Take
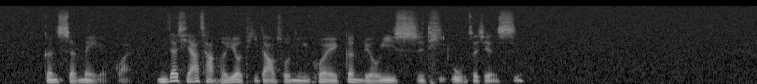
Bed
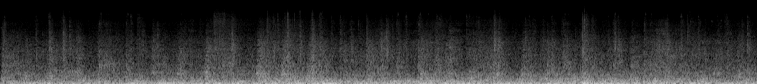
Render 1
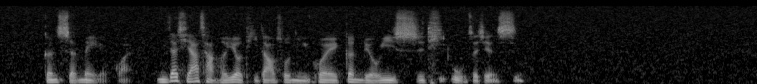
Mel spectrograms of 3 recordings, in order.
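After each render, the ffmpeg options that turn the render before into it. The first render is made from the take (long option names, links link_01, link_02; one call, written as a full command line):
ffmpeg -i in.wav -af "afftdn=noise_reduction=9:noise_floor=-43" out.wav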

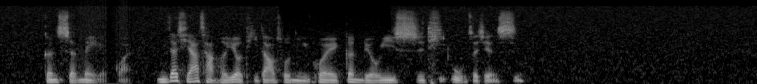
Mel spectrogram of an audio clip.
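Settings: ffmpeg -i in.wav -filter_complex "[0:a]asettb=1/sr,asplit=3[link_01][link_02][link_03];[link_01]atrim=end=0.784[link_04];[link_02]atrim=start=0.78:end=1.32,asetpts=PTS-STARTPTS,afade=type=in:duration=0.004:curve=qsin,afade=type=out:start_time=0.536:duration=0.004:curve=qsin,acrusher=bits=8:dc=4:mix=0:aa=0.000001[link_05];[link_03]atrim=start=1.316[link_06];[link_04][link_05]acrossfade=duration=0.004:curve1=hsin:curve2=qsin[link_07];[link_07][link_06]acrossfade=duration=0.004:curve1=qsin:curve2=hsin,asettb=1/sr,asplit=3[link_08][link_09][link_10];[link_08]atrim=end=2.794[link_11];[link_09]atrim=start=2.79:end=3.91,asetpts=PTS-STARTPTS,afade=type=in:duration=0.004:curve=qsin,afade=type=out:start_time=1.116:duration=0.004:curve=qsin,highshelf=frequency=5700:gain=-9.5[link_12];[link_10]atrim=start=3.906[link_13];[link_11][link_12]acrossfade=duration=0.004:curve1=hsin:curve2=qsin[link_14];[link_14][link_13]acrossfade=duration=0.004:curve1=qsin:curve2=hsin" out.wav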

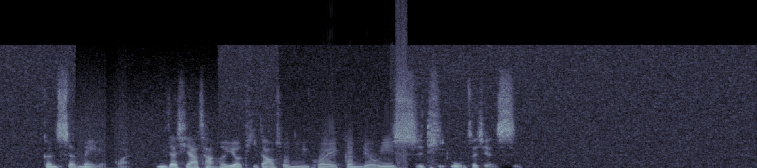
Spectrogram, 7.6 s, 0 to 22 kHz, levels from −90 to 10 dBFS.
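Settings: ffmpeg -i in.wav -filter_complex "[0:a]asettb=1/sr,asplit=3[link_01][link_02][link_03];[link_01]atrim=end=0.764[link_04];[link_02]atrim=start=0.76:end=2.19,asetpts=PTS-STARTPTS,afade=type=in:duration=0.004:curve=qsin,afade=type=out:start_time=1.426:duration=0.004:curve=qsin,lowpass=6600[link_05];[link_03]atrim=start=2.186[link_06];[link_04][link_05]acrossfade=duration=0.004:curve1=hsin:curve2=qsin[link_07];[link_07][link_06]acrossfade=duration=0.004:curve1=qsin:curve2=hsin,asettb=1/sr,asplit=3[link_08][link_09][link_10];[link_08]atrim=end=2.844[link_11];[link_09]atrim=start=2.84:end=4.08,asetpts=PTS-STARTPTS,afade=type=in:duration=0.004:curve=qsin,afade=type=out:start_time=1.236:duration=0.004:curve=qsin,aeval=exprs='clip(val(0),-1,0.0531)':channel_layout=same[link_12];[link_10]atrim=start=4.076[link_13];[link_11][link_12]acrossfade=duration=0.004:curve1=hsin:curve2=qsin[link_14];[link_14][link_13]acrossfade=duration=0.004:curve1=qsin:curve2=hsin,asettb=1/sr,asplit=3[link_15][link_16][link_17];[link_15]atrim=end=4.834[link_18];[link_16]atrim=start=4.83:end=5.26,asetpts=PTS-STARTPTS,afade=type=in:duration=0.004:curve=qsin,afade=type=out:start_time=0.426:duration=0.004:curve=qsin,highpass=frequency=690:poles=1[link_19];[link_17]atrim=start=5.256[link_20];[link_18][link_19]acrossfade=duration=0.004:curve1=hsin:curve2=qsin[link_21];[link_21][link_20]acrossfade=duration=0.004:curve1=qsin:curve2=hsin" out.wav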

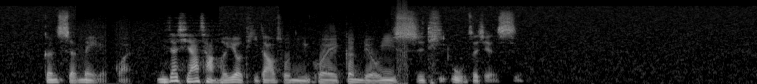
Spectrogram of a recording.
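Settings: ffmpeg -i in.wav -filter_complex "[0:a]asettb=1/sr,asplit=3[link_01][link_02][link_03];[link_01]atrim=end=1.644[link_04];[link_02]atrim=start=1.64:end=2.23,asetpts=PTS-STARTPTS,afade=type=in:duration=0.004:curve=qsin,afade=type=out:start_time=0.586:duration=0.004:curve=qsin,aecho=1:1:1:0.65,atrim=end_sample=26019[link_05];[link_03]atrim=start=2.226[link_06];[link_04][link_05]acrossfade=duration=0.004:curve1=hsin:curve2=qsin[link_07];[link_07][link_06]acrossfade=duration=0.004:curve1=qsin:curve2=hsin" out.wav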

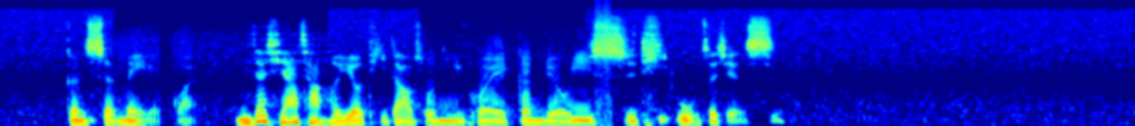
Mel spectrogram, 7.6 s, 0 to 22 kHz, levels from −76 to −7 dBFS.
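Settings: ffmpeg -i in.wav -af "highpass=48,equalizer=frequency=1500:width=1.4:gain=-14" out.wav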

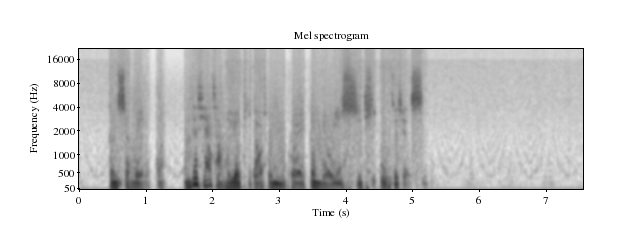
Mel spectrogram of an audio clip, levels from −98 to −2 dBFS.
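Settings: ffmpeg -i in.wav -af "aphaser=in_gain=1:out_gain=1:delay=2.6:decay=0.63:speed=1.7:type=triangular,acrusher=bits=7:dc=4:mix=0:aa=0.000001" out.wav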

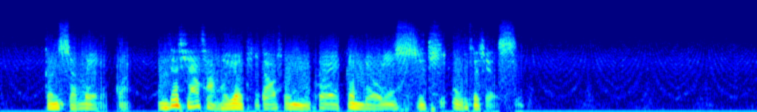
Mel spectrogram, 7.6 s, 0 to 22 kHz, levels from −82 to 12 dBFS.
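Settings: ffmpeg -i in.wav -af "lowpass=frequency=2700:width_type=q:width=1.7" out.wav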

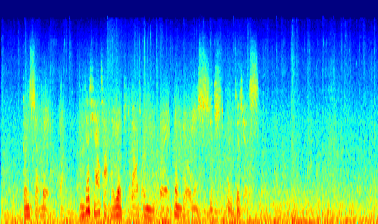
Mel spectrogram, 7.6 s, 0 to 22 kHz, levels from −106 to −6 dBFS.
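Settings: ffmpeg -i in.wav -i bed.wav -filter_complex "[1:a]volume=-9dB[link_01];[0:a][link_01]amix=inputs=2:normalize=0" out.wav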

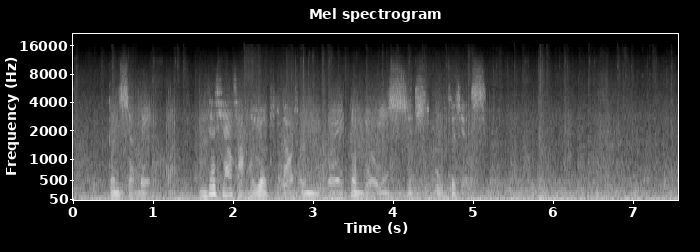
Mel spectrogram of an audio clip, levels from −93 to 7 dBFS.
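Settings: ffmpeg -i in.wav -af "volume=8dB,alimiter=limit=-1dB:level=0:latency=1" out.wav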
